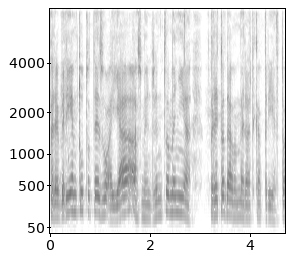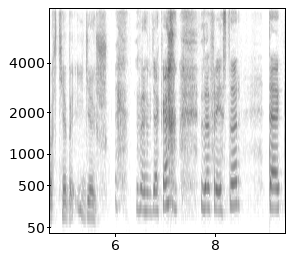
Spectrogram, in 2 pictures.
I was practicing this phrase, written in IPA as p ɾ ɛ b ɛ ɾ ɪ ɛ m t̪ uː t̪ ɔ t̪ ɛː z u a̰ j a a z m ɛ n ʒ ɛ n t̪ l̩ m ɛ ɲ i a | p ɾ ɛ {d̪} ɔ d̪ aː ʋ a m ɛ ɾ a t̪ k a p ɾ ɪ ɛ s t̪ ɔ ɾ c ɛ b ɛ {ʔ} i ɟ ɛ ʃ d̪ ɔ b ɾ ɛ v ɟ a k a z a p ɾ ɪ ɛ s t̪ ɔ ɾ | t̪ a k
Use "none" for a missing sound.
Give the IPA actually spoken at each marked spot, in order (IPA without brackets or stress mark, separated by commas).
t̪, ʔ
